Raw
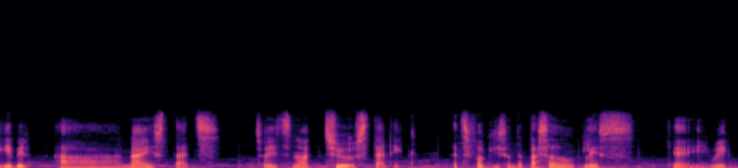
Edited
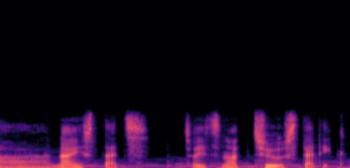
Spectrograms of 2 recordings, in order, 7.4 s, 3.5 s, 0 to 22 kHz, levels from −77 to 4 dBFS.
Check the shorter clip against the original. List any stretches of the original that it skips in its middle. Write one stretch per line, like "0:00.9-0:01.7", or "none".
none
